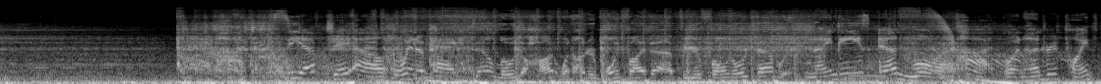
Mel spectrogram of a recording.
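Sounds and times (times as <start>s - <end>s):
car engine rumble: 0.0s - 11.0s
radio jingle through car speakers: 1.2s - 11.0s
announcer speaking: 2.2s - 11.0s.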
